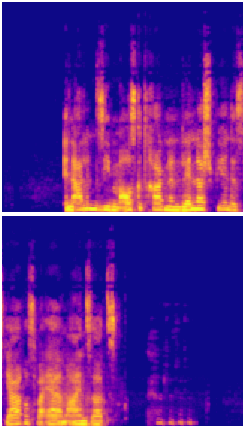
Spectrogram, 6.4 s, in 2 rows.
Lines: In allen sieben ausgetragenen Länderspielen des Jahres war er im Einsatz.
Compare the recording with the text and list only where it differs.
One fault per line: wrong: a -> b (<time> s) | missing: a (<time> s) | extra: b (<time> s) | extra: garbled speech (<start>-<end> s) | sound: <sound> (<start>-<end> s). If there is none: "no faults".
sound: laugh (5.1-5.8 s)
